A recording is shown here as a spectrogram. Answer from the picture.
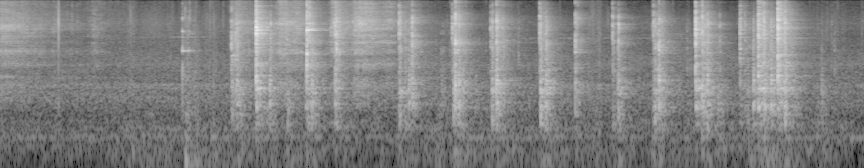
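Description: Steel ladle stirring a watery vegetable gravy in a pressure cooker pot, scraping and knocking against the metal in a steady run of strokes about two a second. Water from the last pour trickles away at the start.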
